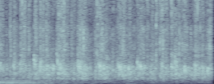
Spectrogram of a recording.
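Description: A congregation claps loudly and continuously at a Thursday prayer meeting, a dense, close roar of hands filling the whole stretch without any speech.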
